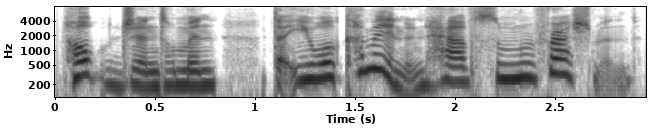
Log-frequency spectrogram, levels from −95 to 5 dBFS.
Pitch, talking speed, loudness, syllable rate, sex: 245 Hz, 245 wpm, -18 LUFS, 6.2 syllables/s, female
